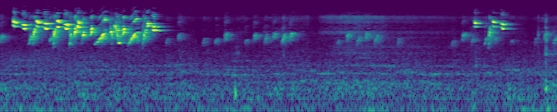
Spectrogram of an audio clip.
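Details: Bright, rapid twittering from a European goldfinch for two seconds, followed by quieter broken chirping phrases and a final short burst of high tinkling notes.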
